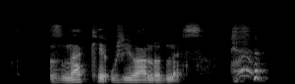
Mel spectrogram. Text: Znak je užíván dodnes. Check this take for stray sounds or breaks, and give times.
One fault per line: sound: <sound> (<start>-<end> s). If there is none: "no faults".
sound: cough (2.3-2.7 s)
